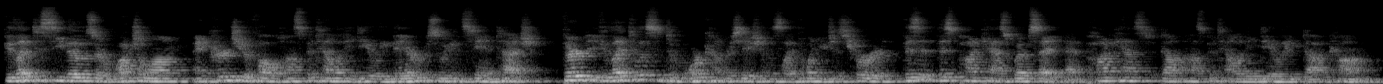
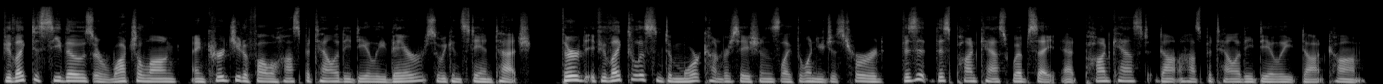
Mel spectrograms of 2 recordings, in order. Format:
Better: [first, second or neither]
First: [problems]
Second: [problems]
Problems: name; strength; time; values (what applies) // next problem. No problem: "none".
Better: second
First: off-mic speech; far // room echo; noticeable; dies away in 0.6 s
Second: none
